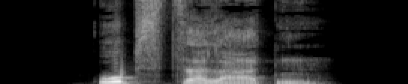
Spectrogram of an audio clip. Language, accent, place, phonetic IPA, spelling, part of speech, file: German, Germany, Berlin, [ˈoːpstzaˌlaːtn̩], Obstsalaten, noun, De-Obstsalaten.ogg
- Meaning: dative plural of Obstsalat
